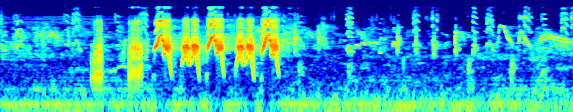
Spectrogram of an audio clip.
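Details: Baby common mynas fed moringa by their mother give a quick run of five grating, noisy squawks in a loud cluster, preceded and followed by quieter squeaky chirps over a faint steady low hum.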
